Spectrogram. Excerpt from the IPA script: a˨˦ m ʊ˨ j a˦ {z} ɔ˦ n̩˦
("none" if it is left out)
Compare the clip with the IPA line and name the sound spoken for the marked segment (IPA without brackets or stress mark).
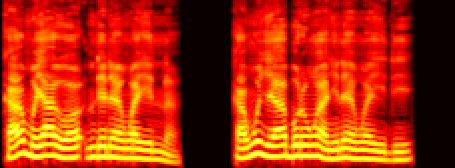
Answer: ɣ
